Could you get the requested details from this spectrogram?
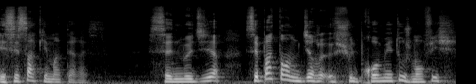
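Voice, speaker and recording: This man has a dark, mellow tone. He talks at a fairly quick pace with lively intonation. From France, Compiègne. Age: 40s. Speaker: entrepreneur and mentor. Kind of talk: casual interview. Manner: halting.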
